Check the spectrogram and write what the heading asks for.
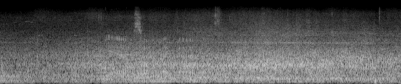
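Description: Road traffic noise from a passing vehicle: a rushing sound that swells from about a second in, peaks a little past halfway, then eases off.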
